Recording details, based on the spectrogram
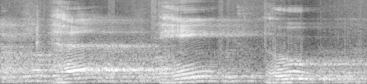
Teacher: diucapkan dengan suara yang mantap ya, keluar dari makhraj aqsal halqi, ha, hi, hu, namun tidak terlalu ditekan, ha, hi, hu, tidak. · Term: huruf ha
